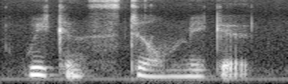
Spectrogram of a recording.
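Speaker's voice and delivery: words forced out in a hiss. Narrating an escape scene, voicing a woman's line, hissing. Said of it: "she hisses".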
